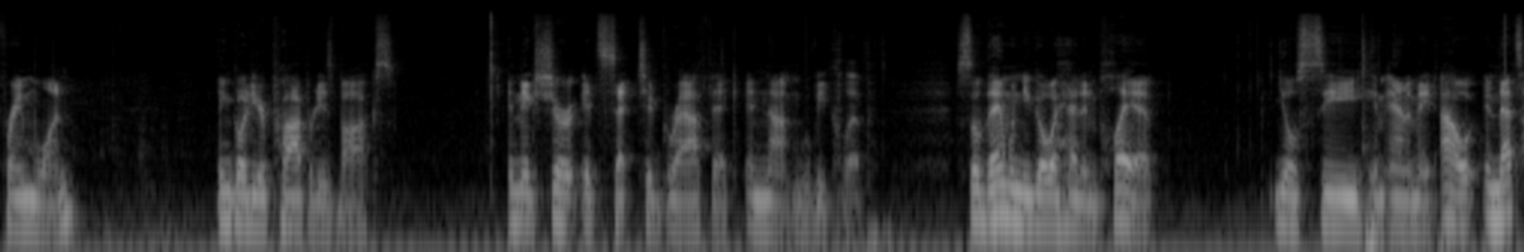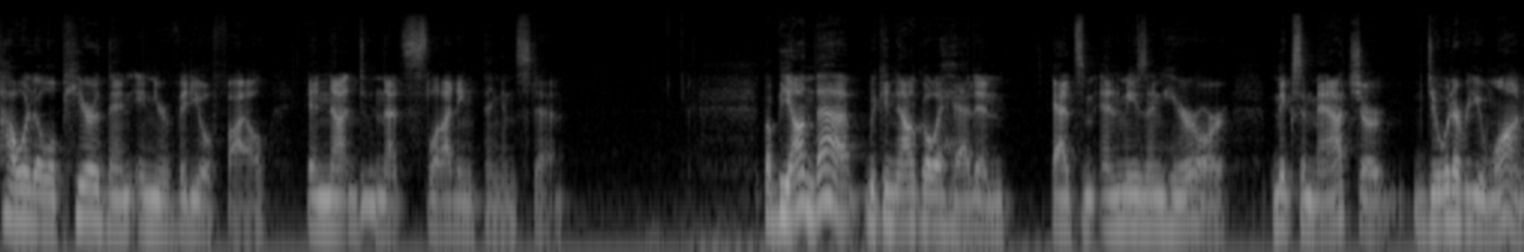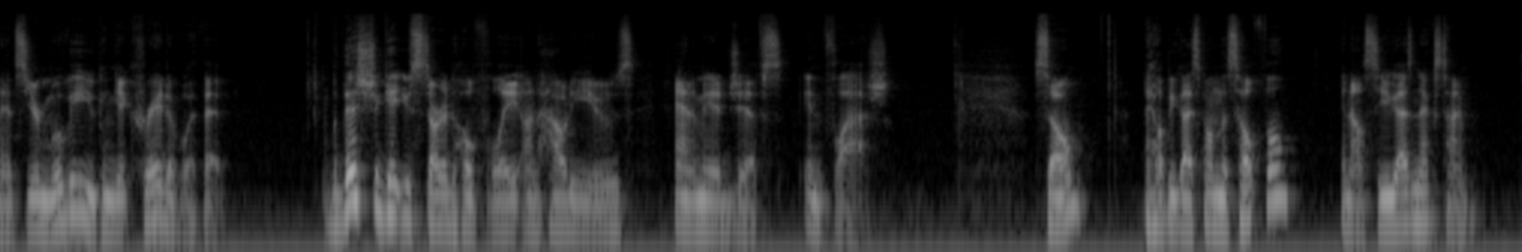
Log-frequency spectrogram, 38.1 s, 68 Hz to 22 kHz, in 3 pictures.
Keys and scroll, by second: 7.2 Return, 11.3 Return.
